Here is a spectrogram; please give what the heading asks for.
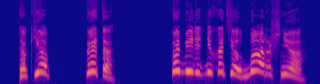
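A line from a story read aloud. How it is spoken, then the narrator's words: Young man shouting, local accent. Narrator (Russian): крикнул ей вслед парень, и в его речи мелькнул местный акцент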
